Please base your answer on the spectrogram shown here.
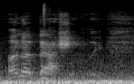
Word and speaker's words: unabashedly: then we have unabashedly this adverb has five syllables and the stress is on that third syllable that bash unabashedly that second syllable has that schw that uh sound unabashedly and what it means is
